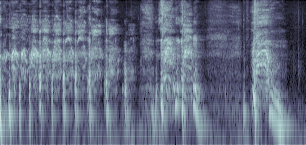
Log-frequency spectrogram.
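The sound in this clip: Coughing from a person with a cold: a rapid string of short hacking coughs, then a few harsher, louder bursts, moderately loud and alone.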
